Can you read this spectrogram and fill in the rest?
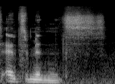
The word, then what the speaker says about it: Entenmann's: And you're saying it wrong. It's Entenmann's. – I said Cuban way. – It's Entenmann's. – El Entenmann's. – If you pronounce it properly, it's Entenmann's. – Put some maracas in there, Joey. – Look at it. Look how it's spelled. It's pronounced Entenmann's.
